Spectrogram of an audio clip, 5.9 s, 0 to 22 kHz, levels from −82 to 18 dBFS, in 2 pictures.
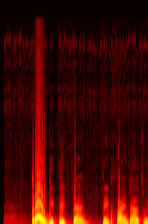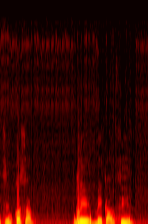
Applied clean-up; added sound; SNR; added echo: none; none; none; none.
